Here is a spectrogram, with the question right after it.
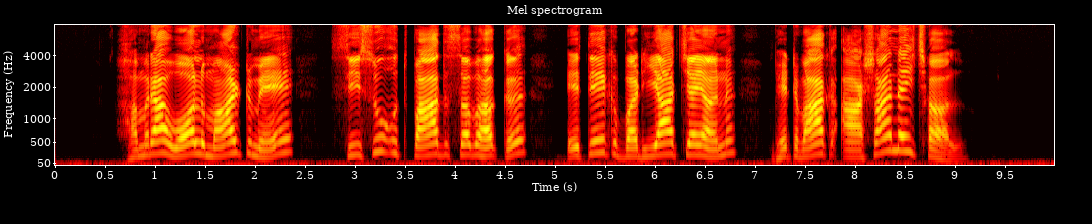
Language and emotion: Maithili, surprised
